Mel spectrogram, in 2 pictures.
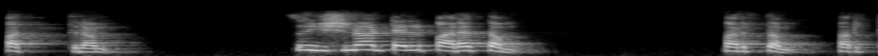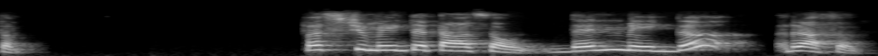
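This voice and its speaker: A woman's voice: high-pitched, expressive, moderate pace. A woman teaching a Sanskrit class online, explaining patiently and step by step. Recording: slightly dull lo-fi audio.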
